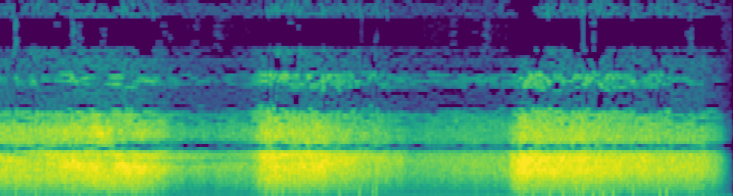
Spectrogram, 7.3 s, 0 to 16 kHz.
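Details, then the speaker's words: Aircraft cabin pressurized by engines or APU, Ultraprobe 2000 ultrasound with rubber probe, sensitivity reduced: loud rushing hiss swelling and fading as probe sweeps, peaking at one spot; pressure leak site located. "scan the area following the characteristic rushing sound use the rubber probe reduce the sensitivity and listen"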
